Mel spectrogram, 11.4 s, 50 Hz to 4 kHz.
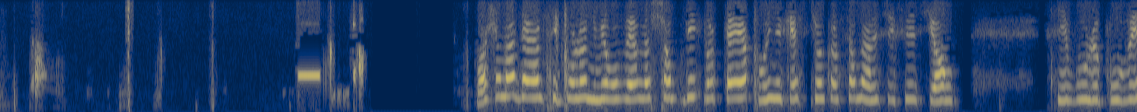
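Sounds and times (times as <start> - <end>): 
voicemail electronic beep: 3.0 - 3.7
speech: 4.8 - 9.6, 10.6 - 11.3.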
